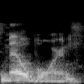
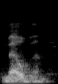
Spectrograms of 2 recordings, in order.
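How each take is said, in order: First: The word is said fully, as spelled. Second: The word is said clipped, in an Australian way. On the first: "It says Melbourne" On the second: "it's pronounced by them Melbourne"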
